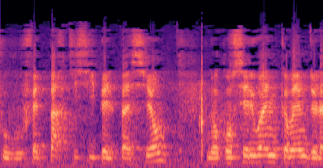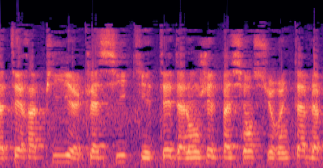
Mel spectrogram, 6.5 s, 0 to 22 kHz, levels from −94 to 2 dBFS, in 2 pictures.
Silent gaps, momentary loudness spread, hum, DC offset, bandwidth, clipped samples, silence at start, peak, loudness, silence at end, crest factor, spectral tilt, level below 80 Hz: none; 6 LU; none; under 0.1%; 13 kHz; under 0.1%; 0 s; 0 dBFS; -13 LUFS; 0 s; 16 dB; -1.5 dB/octave; -48 dBFS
